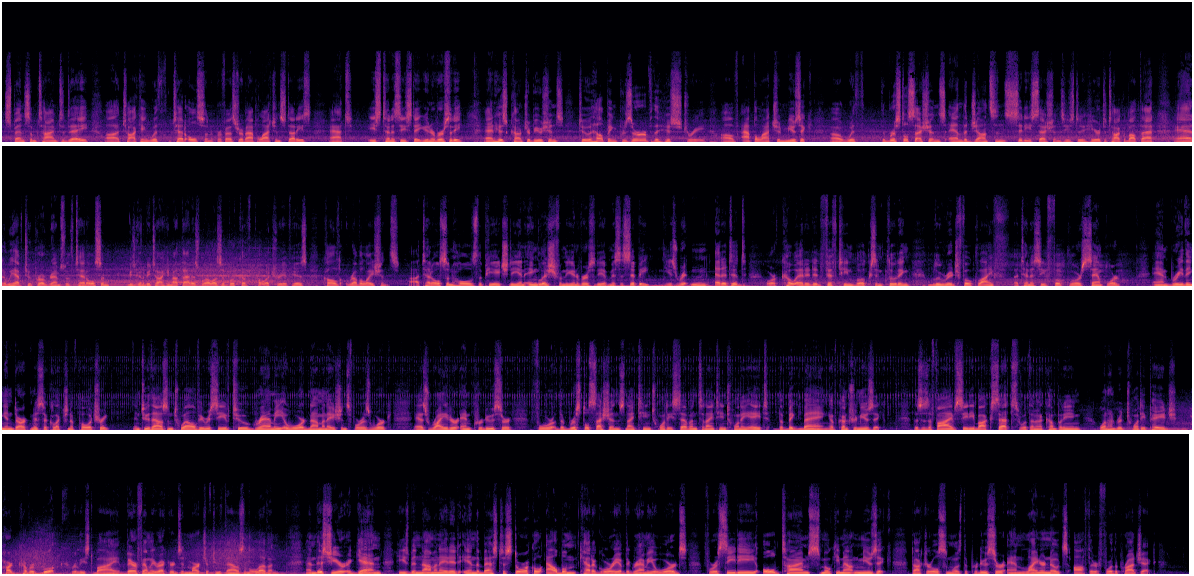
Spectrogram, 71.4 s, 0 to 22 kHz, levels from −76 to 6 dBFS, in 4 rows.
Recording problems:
traffic noise; noticeable; throughout; 15 dB below the speech

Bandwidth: 14.5 kHz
